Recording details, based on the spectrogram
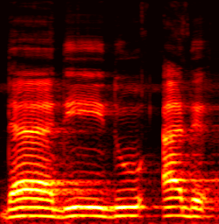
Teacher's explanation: Maka dari sifatnya adalah jahr dan syiddah. Maka kalau dal ini sifatnya al-jahr, makna al-jahr adalah inhibas as-saut wa syiddah inhibas an-nafas wa syiddah inhibas as-saut.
